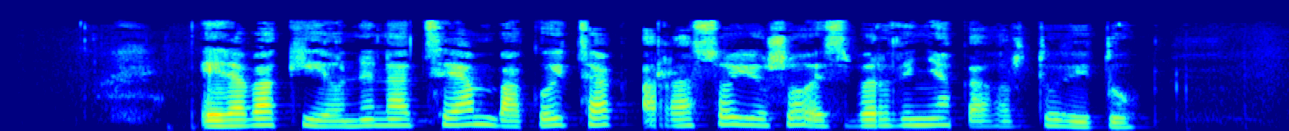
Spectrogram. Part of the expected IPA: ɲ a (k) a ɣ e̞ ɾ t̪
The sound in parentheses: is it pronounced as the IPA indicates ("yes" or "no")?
yes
